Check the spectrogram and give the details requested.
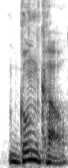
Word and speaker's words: Gunko: Loki is getting beat up by Gunko, is how I learned how to pronounce her name.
